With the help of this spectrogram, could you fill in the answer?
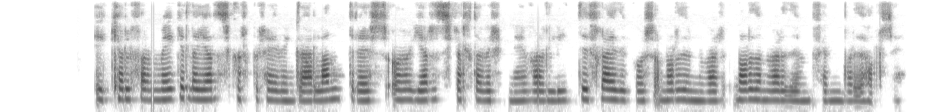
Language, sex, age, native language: Icelandic, female, 30-39, Icelandic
